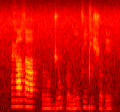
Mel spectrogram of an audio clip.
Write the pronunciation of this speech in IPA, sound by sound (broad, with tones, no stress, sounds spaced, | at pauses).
ɣ a˦ z a˦ | l u˨ d͡ʒ ũ˦ k ʊ˨ ɣ ĩ˦ t͡s i˦ d i˦ ʃ ʊ˨ ɗ ɪ˦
